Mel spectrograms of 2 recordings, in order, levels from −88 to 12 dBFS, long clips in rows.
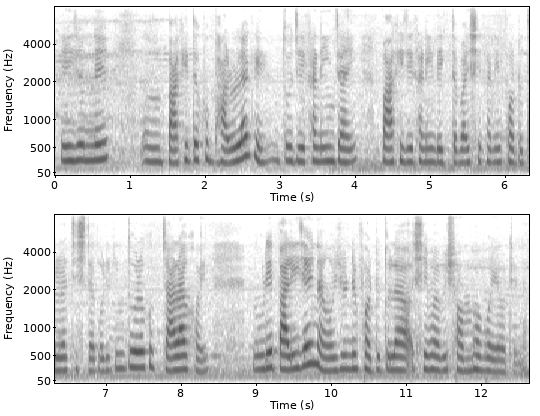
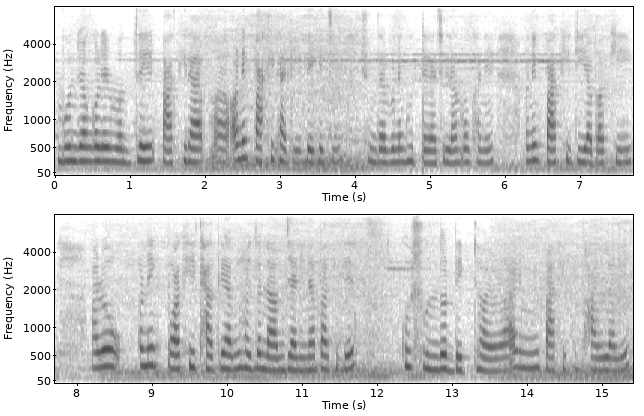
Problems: background sounds at intervals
